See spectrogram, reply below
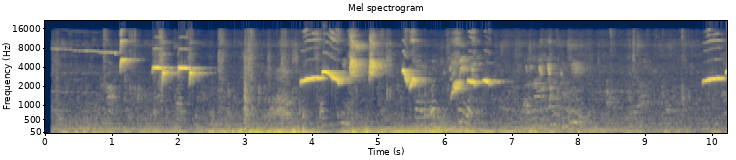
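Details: Caged orange-headed thrush singing energetically: a rapid, varied run of high whistled slurs, sharp downward notes and short buzzy phrases, with a steady low hum underneath.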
